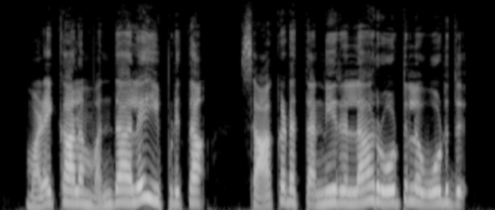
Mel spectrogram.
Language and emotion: Tamil, disgusted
